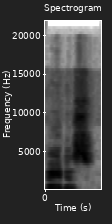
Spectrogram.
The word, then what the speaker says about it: bettas: a beautiful pair of bettas from black label carling just type bettas or if you prefer to pronounce it betas do betas if you want to say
